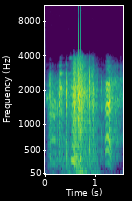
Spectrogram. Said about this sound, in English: What's the matter? Door is jammed. Door is jammed. Will you let me out, please?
